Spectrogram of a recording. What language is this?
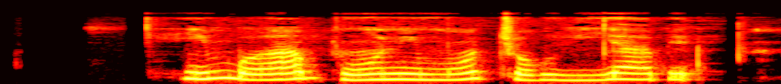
Mundang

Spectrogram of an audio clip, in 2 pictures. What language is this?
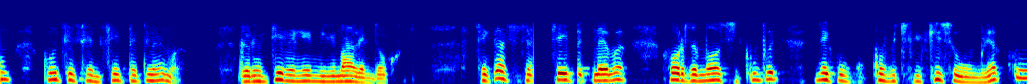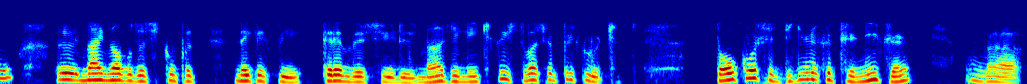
Bulgarian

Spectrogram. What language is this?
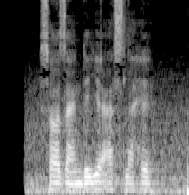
Persian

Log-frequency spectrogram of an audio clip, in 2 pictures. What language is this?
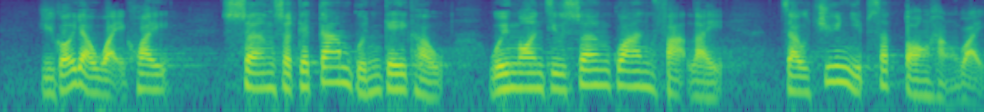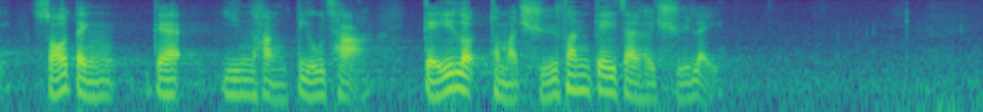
Cantonese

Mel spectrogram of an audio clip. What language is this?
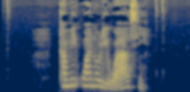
Central Tarahumara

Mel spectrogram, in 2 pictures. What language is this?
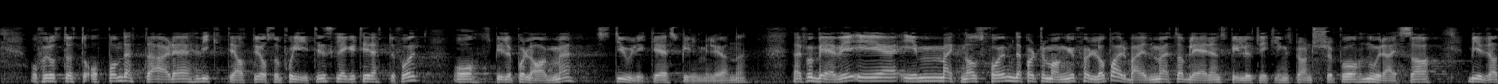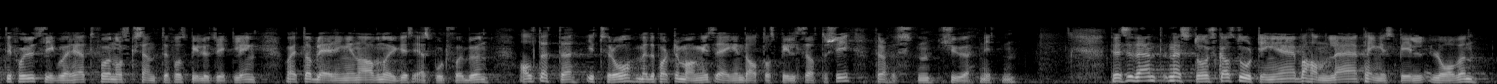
Norwegian Bokmål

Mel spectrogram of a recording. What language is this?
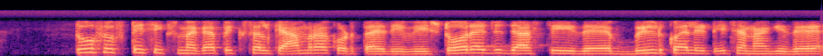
Kannada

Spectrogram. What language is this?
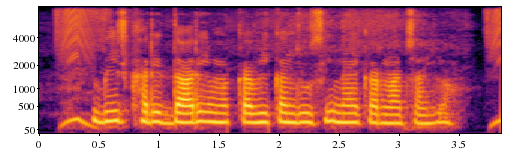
Maithili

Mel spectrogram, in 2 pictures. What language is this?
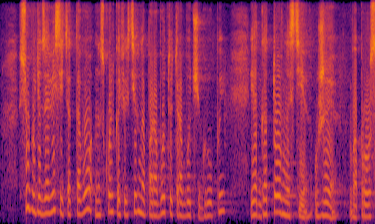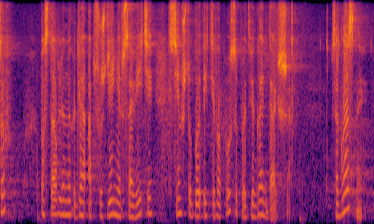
Kazakh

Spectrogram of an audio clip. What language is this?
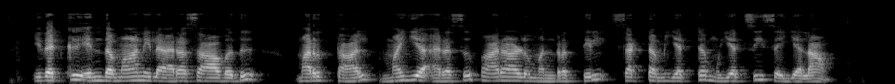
Tamil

